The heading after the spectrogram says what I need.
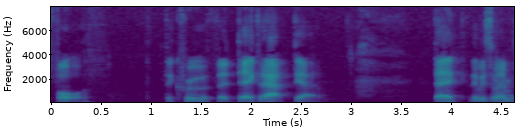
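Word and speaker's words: Dei Gratia: On December the 4th, the crew of the De Gratia.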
